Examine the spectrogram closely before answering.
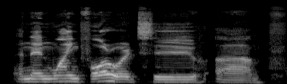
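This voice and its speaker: Bright and sharp, a voice with a Scottish accent keeps fairly even intonation in a very clean recording with a silent background. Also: man. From Scotland. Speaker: insurance research executive. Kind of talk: podcast interview.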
